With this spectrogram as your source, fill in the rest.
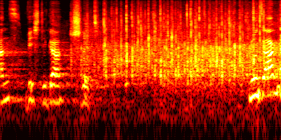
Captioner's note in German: Beifall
